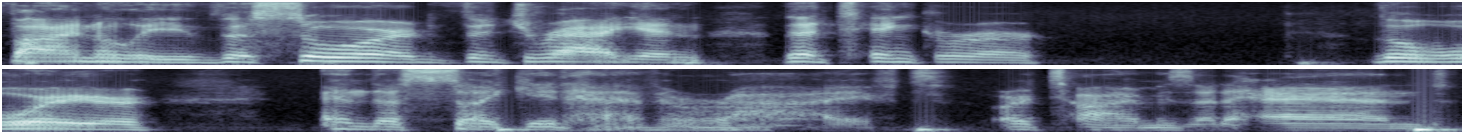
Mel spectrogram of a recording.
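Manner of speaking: grand, proclaiming, herald-like announcing voice. Game master voices a speaker greeting the party as they enter the chamber, booming voice. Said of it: "A booming voice".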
